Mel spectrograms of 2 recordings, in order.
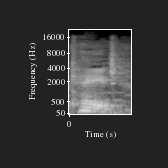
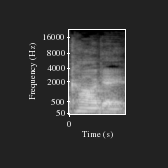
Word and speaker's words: Kage: used to call this game The Legend of Kage but as I got older I learned that it's correctly pronounced The Legend of cog eight as the Japanese name is kaki no densetsu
